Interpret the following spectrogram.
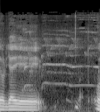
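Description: A rooster crowing faintly, one long call held at a steady pitch through the second half, under the tail end of a man's speech.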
